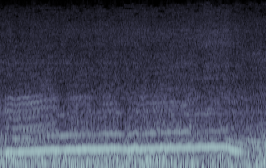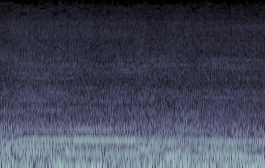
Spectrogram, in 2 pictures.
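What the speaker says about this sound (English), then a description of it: "So that's a power wheelie." A motorcycle accelerates hard into a power wheelie, its engine note climbing loud and close, then dropping and settling into a steadier lower drone as the ride continues.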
